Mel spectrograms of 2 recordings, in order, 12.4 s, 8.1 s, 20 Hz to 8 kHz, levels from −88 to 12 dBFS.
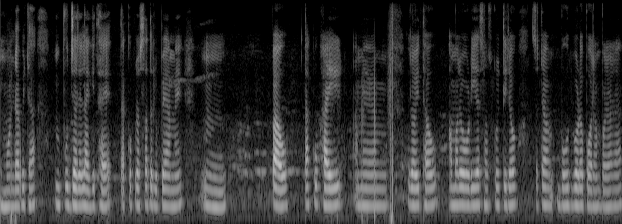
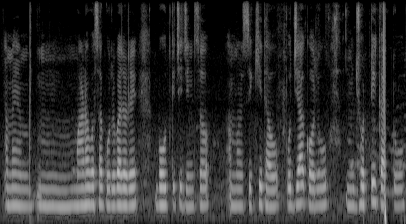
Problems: constant background noise, continuous background conversations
